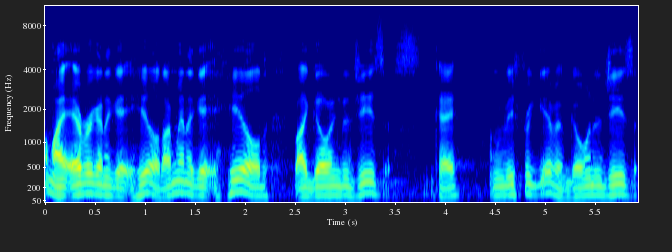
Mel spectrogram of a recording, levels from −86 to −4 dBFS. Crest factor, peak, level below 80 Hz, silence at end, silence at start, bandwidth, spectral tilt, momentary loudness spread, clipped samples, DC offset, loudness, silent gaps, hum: 18 dB; -26 dBFS; -84 dBFS; 0 s; 0 s; 10 kHz; -6.5 dB/octave; 11 LU; under 0.1%; under 0.1%; -46 LUFS; none; none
